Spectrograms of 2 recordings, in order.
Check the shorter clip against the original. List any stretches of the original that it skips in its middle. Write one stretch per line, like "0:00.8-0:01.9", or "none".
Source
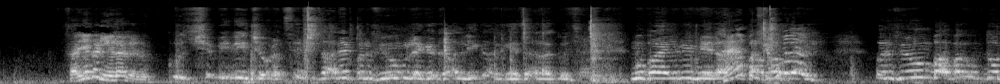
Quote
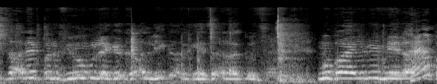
none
